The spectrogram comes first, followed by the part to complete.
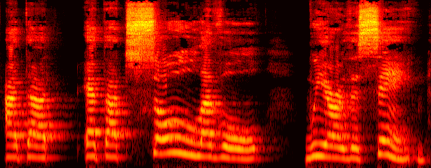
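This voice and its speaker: A woman's voice: fairly high pitch, takes it slowly, fairly bright tone. A woman in her forties, from Hong Kong, chatting enthusiastically as a podcast guest and telling her life story with frequent "like" and "um". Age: 40s. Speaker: podcast guest, healing coach. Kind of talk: conversational storytelling interview.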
